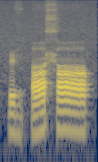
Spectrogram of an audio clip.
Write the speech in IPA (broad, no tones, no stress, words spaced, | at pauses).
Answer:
ɭɛ̤ʔɑ xɑ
